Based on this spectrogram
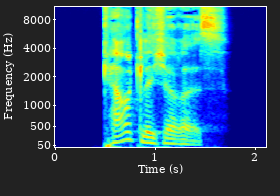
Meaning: strong/mixed nominative/accusative neuter singular comparative degree of kärglich
- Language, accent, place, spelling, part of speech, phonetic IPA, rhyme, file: German, Germany, Berlin, kärglicheres, adjective, [ˈkɛʁklɪçəʁəs], -ɛʁklɪçəʁəs, De-kärglicheres.ogg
